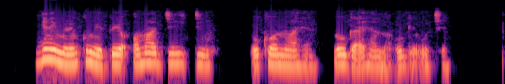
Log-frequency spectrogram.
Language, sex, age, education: Igbo, female, 15-29, tertiary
